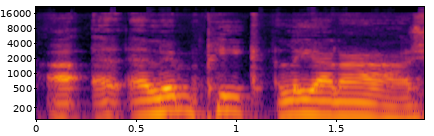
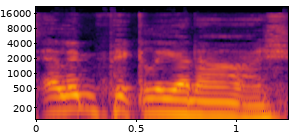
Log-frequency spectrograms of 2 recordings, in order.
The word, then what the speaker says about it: Olympique Lyonnais: Olympique Lyonnais.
